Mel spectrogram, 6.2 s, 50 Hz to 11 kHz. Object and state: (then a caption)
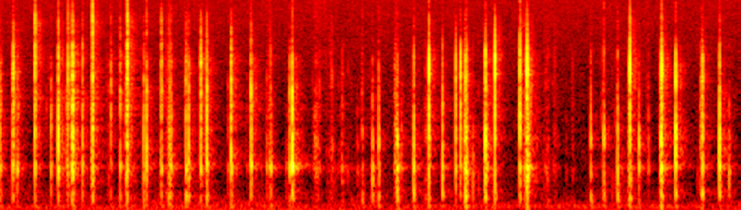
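Rubber spiky massage ball. Fingertips tap, rub and squeeze the spikes of a palm-sized red soft rubber spiky massage ball, likely hollow, close to the microphone. About three dozen quick, dry ticks and scratchy rustles come in an irregular stream, each dying out almost at once, with a faint recurring tone near 730 Hz.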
